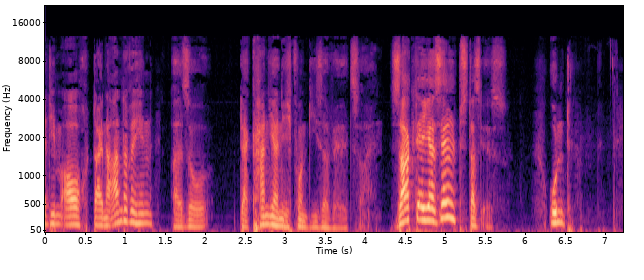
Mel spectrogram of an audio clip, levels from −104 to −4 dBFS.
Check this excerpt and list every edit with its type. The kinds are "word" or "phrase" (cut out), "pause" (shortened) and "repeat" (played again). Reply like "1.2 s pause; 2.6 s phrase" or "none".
1.4 s pause; 3.1 s word; 4.2 s pause; 5.4 s phrase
